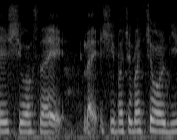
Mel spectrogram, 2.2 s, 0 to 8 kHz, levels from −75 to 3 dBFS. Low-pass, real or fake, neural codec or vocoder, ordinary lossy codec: 7.2 kHz; fake; codec, 16 kHz, 8 kbps, FunCodec, trained on Chinese and English, 25 frames a second; none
